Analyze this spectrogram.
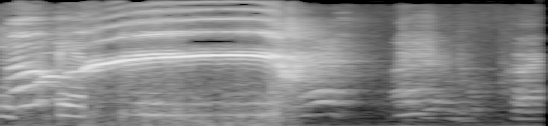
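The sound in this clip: A child screams in one long, loud, high-pitched cry lasting over a second, followed by a few brief, quieter vocal sounds.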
